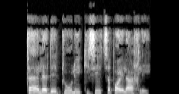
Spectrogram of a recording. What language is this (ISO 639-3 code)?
pus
